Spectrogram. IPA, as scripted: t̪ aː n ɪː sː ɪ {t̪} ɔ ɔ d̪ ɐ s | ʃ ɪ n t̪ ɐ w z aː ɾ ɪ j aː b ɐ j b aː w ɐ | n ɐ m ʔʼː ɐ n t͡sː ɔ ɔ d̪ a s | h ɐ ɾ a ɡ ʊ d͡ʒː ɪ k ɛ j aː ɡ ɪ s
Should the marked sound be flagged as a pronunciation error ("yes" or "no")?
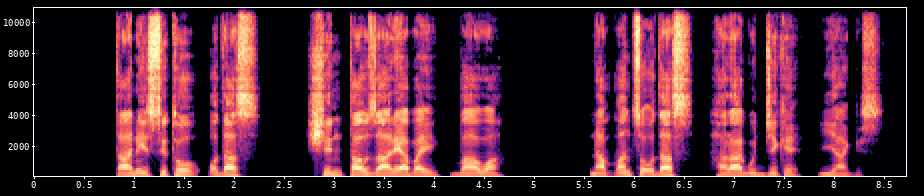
no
